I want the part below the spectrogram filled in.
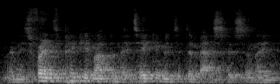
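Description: A man preaching a sermon, telling a Bible story in a lively storytelling way and voicing the inner thoughts of its people. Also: medium pitch, quick pace, heavy reverb, distant mic, a little hiss or hum, poor audio.

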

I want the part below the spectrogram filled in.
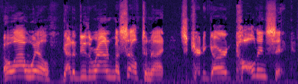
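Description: A man's voice: high voice, normal speed, pushed and bright, voice pushed up. A man voicing a cheerful middle-aged resort owner in a storybook reading. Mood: breezy.

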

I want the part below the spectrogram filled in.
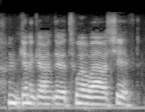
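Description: A man's voice: fairly high pitch, fairly even intonation, quick pace, warm tone. A man, a guest voice actor chatting casually in an interview, jokey and rambling, laughing often. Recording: lo-fi internet call audio.

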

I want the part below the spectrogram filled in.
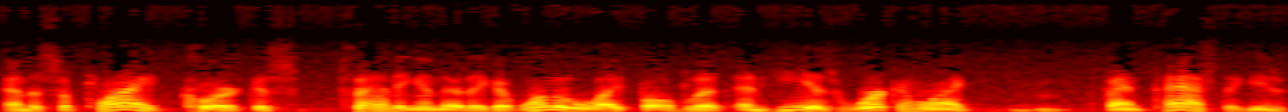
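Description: On a tinny, lo-fi 1970s radio broadcast, a man tells a rambling comic army story full of wry asides. His medium-pitched voice is slightly rough and very animated, moving at a normal speed. He's a radio monologuist with a wry, anecdotal style.

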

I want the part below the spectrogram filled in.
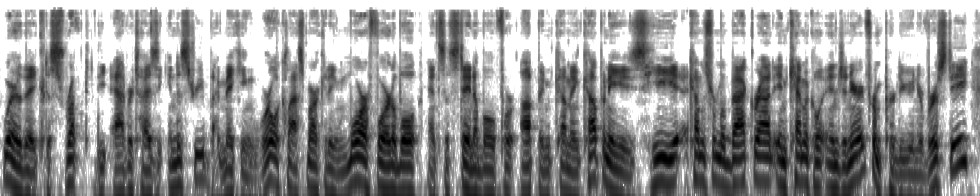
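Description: A man with a husky voice hosting a science show, introducing and questioning a guest in a scripted style. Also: lowish voice, expressive, fast, hardly any pauses, darkish tone. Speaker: science show host, interviewer.

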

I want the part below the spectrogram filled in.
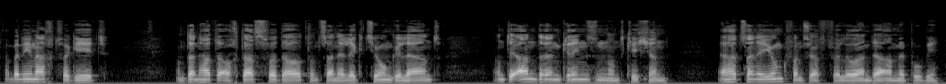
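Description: A man giving a literary reading, sober and measured, with dry ironic asides. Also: lowish voice, steady tone. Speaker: reader.

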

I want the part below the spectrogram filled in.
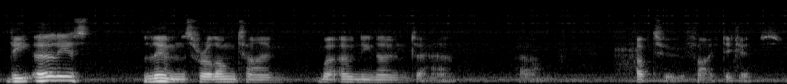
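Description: A man speaking as an academic expert in an interview, explaining off the cuff in measured, hesitant short phrases. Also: mid-range voice, creaky, warm tone, slight background noise, low-quality recording. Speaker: academic paleontologist, interview guest.

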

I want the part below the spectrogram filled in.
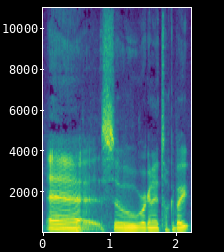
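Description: A man's voice: mid-range voice, measured pace, creaky, fairly bright tone. A Glaswegian man co-hosting a casual podcast chat, making dry, matter-of-fact remarks. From Scotland. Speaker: podcast co-host.

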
